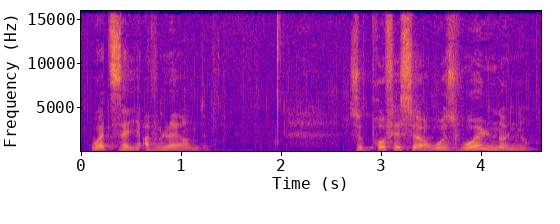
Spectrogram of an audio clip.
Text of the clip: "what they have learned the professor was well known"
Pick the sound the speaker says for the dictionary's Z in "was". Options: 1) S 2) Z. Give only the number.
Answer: 2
